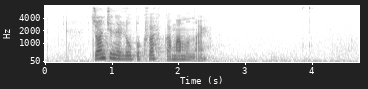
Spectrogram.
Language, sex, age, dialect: Faroese, female, 36-60, Suðuroy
